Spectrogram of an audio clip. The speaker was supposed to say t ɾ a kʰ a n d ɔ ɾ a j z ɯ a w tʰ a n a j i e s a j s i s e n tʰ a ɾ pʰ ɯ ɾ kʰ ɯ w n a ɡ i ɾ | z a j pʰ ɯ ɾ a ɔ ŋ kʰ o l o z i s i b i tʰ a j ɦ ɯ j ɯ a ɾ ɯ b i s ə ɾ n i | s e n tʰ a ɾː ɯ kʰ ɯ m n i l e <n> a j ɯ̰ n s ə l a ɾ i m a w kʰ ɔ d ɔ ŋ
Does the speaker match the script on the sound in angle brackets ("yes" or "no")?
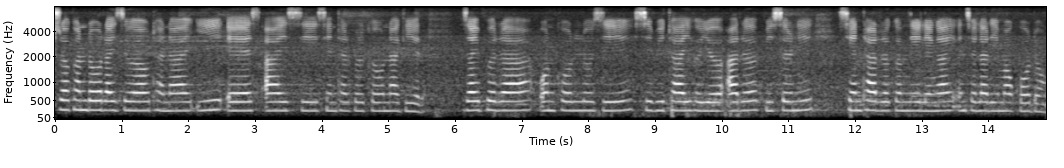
no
